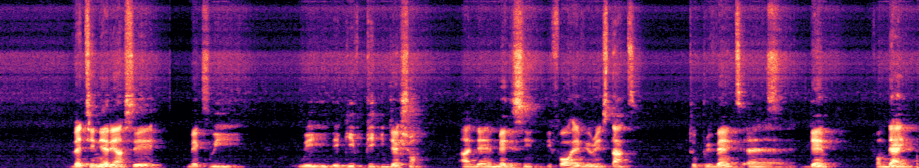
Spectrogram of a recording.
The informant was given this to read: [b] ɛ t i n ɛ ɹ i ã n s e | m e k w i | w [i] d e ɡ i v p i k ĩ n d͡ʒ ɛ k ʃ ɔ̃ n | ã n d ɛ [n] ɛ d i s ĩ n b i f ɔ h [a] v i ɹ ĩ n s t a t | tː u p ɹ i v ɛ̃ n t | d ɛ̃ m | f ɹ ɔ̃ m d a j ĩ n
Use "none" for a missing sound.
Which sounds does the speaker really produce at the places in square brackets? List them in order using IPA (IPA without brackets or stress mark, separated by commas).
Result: v, i, m, ɛ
